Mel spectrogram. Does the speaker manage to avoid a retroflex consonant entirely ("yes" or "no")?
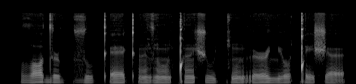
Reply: yes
